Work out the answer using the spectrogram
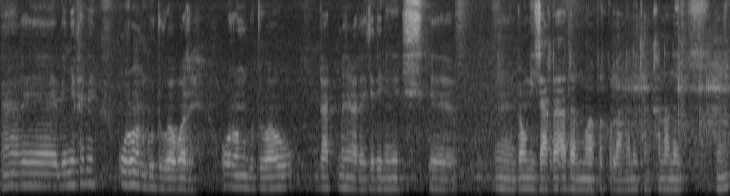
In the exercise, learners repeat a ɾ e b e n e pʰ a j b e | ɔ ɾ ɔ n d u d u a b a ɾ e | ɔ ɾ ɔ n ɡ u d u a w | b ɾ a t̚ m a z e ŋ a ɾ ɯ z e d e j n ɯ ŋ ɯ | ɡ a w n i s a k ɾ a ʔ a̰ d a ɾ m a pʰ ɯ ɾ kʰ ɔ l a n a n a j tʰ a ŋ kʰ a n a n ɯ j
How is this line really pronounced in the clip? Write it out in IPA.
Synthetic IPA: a ɾ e b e n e pʰ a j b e | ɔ ɾ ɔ n ɡ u d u a w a ɾ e | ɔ ɾ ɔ n ɡ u d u a w | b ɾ a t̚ m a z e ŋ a ɾ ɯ z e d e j n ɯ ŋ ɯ | ɡ a w n i z a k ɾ a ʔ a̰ d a ɾ m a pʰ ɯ ɾ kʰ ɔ l a n a n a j tʰ a ŋ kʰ a n a n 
